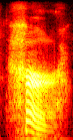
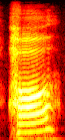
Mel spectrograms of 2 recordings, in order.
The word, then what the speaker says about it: her: word her okay so instead of saying halt ok finish it off with that earth her her country home country there you go ok so and her school a horse or not ha her her oh ok so you're you're opening your mouth too wide did the marriage so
